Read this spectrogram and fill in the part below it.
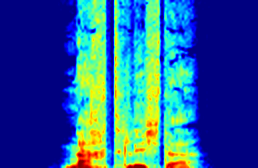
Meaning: nominative/accusative/genitive plural of Nachtlicht
- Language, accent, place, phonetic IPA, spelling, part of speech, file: German, Germany, Berlin, [ˈnaxtˌlɪçtɐ], Nachtlichter, noun, De-Nachtlichter.ogg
